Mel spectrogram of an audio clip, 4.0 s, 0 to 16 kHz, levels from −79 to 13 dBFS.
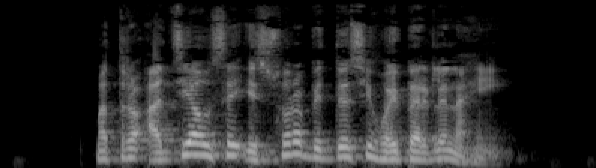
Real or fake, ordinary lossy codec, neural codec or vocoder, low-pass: real; AAC, 48 kbps; none; 14.4 kHz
